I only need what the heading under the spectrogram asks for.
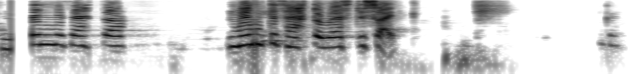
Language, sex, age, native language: Icelandic, female, 8, Icelandic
